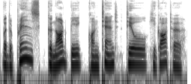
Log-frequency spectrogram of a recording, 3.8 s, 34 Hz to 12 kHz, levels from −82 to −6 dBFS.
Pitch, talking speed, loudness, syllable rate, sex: 135 Hz, 170 wpm, -18 LUFS, 4.0 syllables/s, male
